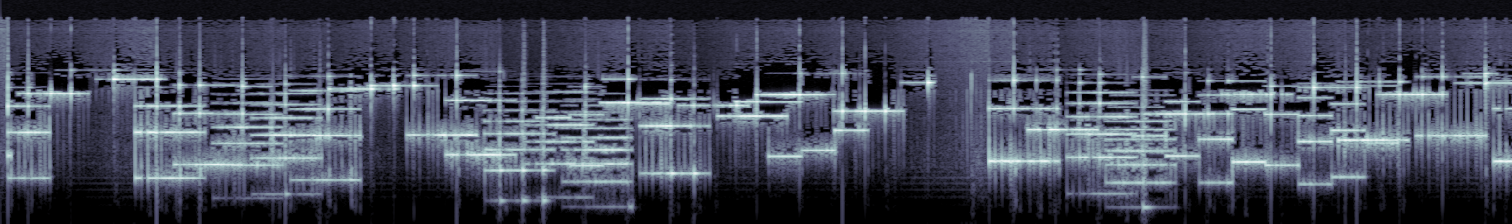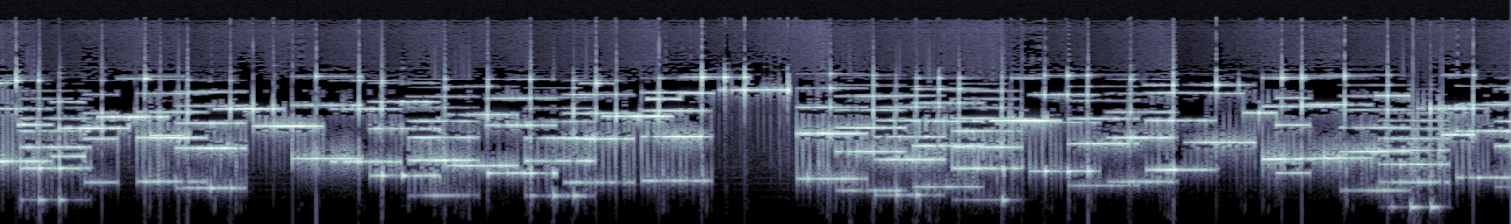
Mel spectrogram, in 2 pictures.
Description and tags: sci fi RING
Old-school computer working on oldschool spaceship. The sound can be also used as cell phone ring. The sound is made on Nord Lead Modular.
